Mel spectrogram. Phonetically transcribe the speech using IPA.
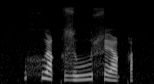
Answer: xʷɨq zuɬɛq

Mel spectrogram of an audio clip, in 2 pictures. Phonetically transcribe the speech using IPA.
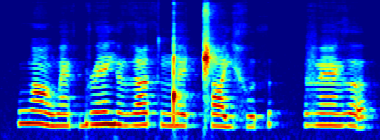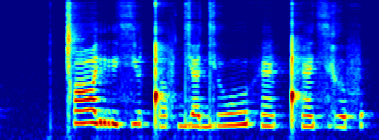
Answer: wɑ̃ wæ̃xɡɹɛ̃jə̃ ðɑθ ŋ͡ǃɛǁɑjxuθ | væ̃ɣʌ | ǀɑrʲʊsʲ ʊɡ͡ǃɑf dʲɑdʲuwuhɛ̃ ǃʰɛ̃sʲɣʊf

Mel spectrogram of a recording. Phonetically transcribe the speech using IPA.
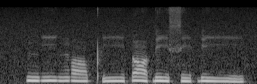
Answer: ŋiːŋɔːpʼiːɗɔ ɗisi ɗiː

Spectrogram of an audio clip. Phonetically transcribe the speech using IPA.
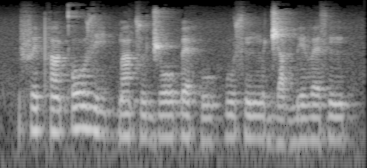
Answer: fe˦pʰã˦ kʼoː˦ziː˨ ɡ͡bã˦t͡su˨d͡ʒoː˦ ɓɛ˨ huː˨ k͡pu˦sĩ˦ŋʊ˦d͡ʒa˦˨ ɡ͡be˦βɛ˦sĩ˦

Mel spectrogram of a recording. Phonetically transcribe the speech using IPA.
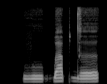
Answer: βuɡ͡bap də

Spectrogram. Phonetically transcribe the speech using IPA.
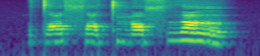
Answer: dˤosˤʉtˤŋusˤ ðɐ

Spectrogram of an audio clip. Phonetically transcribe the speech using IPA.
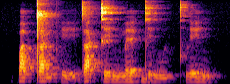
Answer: pa˥˩p̚ta˥˩ŋpʰeː˩˦ da˥˩k̚te˧n mɛː˦˥k̚de˧nwɯ˨˩k̚ pʰle˥˩n

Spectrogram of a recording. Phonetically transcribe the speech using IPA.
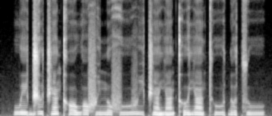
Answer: we˨d͡ʒʊ˦˨t͡ʃã˦kʰɔ˨ wɔ˨fi˨no˨ fuː˨˦βi˨˦t͡ʃã˨jã˨ kʼʊ˦ jã˦˨tʰuː˦ ɗʊ˦t͡suː˦

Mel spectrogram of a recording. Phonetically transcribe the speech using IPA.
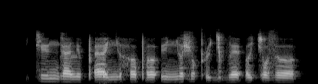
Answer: cɪŋɡælɪ pʼæɲəhʌ pʼʌ ʔɪ ɲʌʃɔkʼə˞ɟʌ bɛʔʌcɔ zʌ

